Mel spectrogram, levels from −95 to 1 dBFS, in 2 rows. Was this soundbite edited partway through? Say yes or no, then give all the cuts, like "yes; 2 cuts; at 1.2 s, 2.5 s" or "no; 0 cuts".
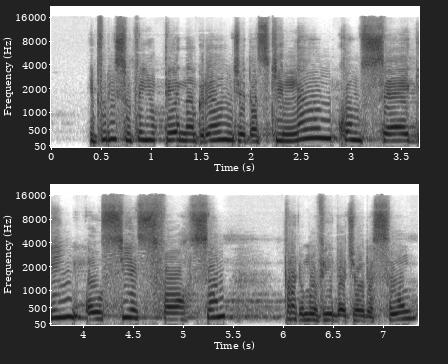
yes; 5 cuts; at 1.0 s, 1.4 s, 2.2 s, 4.2 s, 6.1 s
